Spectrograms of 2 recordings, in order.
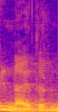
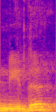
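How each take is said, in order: First: The first vowel sounds like 'eye'. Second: The first vowel sounds like 'ee'. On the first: This is the British English form. "British English में इसे आइदर और या फिर नाइदर nor बोला जाता है" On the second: This form is also acceptable. "नीदर nor भी बोल सकते हैं"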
